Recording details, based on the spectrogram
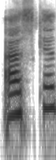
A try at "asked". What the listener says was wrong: remember here asked. You don't say ask it. Ask.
